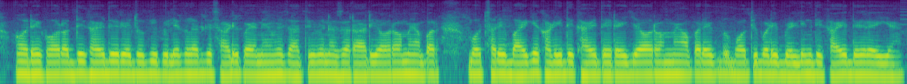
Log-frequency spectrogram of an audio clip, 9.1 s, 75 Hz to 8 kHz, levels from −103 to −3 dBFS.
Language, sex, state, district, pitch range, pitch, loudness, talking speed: Hindi, male, Bihar, Gopalganj, 125-130 Hz, 130 Hz, -17 LUFS, 285 wpm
